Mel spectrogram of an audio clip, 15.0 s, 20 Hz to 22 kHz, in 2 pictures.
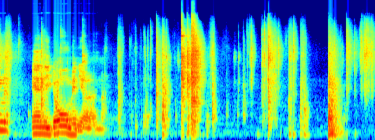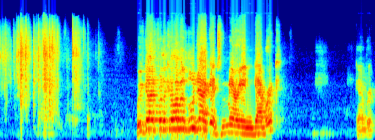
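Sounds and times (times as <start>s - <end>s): plastic wrapping crinkling: 2.4s - 6.2s, 6.9s - 9.6s.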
